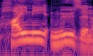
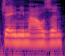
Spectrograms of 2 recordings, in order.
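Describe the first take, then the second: First: The first name does not sound like 'Jamie'. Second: The first name sounds like English 'Jamie'. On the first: The speaker calls it right. "apparently that's how I pronounce it" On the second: The speaker calls it wrong. "Gone are the days of Jamie Maussan"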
